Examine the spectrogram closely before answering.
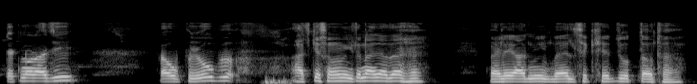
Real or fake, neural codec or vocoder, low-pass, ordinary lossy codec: real; none; 7.2 kHz; none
